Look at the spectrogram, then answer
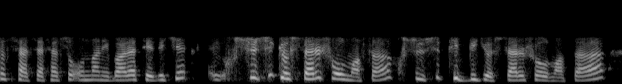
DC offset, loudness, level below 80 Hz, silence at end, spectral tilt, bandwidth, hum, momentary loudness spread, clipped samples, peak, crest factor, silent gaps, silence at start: under 0.1%; -29 LUFS; -86 dBFS; 0 s; -2.5 dB/octave; 3.9 kHz; none; 10 LU; under 0.1%; -10 dBFS; 20 dB; none; 0 s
